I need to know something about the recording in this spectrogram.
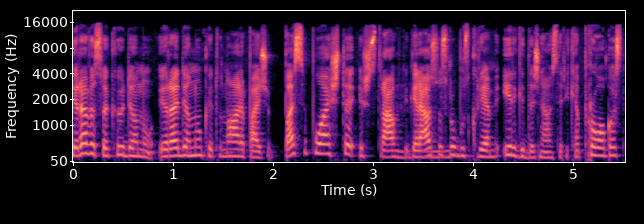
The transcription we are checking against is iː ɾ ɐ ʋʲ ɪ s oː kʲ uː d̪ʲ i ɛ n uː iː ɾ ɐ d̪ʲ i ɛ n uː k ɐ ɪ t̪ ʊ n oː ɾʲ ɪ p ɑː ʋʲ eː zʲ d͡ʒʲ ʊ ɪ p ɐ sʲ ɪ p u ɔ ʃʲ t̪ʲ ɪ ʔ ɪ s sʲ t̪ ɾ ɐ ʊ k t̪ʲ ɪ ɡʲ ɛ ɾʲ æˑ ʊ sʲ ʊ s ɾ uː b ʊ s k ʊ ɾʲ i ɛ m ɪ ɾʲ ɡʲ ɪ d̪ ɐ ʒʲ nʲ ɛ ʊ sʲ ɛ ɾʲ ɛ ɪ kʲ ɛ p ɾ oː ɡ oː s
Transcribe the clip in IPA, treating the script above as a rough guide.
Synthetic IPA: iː ɾ ɐ ʋʲ ɪ s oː kʲ uː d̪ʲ i ɛ n uː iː ɾ ɐ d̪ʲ i ɛ n uː k ɐ ɪ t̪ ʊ n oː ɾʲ ɪ p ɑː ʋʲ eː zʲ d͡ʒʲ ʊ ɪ p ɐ sʲ ɪ p u ɔ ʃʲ t̪ʲ ɪ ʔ ɪ ʃ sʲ t̪ ɾ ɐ ʊ k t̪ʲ ɪ ɡʲ ɛ ɾʲ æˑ ʊ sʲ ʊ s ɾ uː b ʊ s k ʊ ɾʲ i ɛ m ɪ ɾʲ ɡʲ ɪ d̪ ɐ ʒʲ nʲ ɛ ʊ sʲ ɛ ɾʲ ɛ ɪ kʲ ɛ p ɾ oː ɡ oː s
